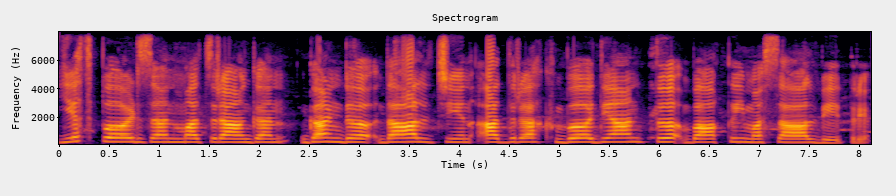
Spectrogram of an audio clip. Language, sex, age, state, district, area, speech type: Kashmiri, female, 18-30, Jammu and Kashmir, Kulgam, rural, spontaneous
